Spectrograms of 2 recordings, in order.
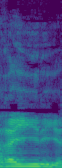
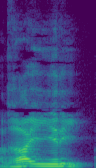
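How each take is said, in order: First: The first R is not emphatic, with an 'e' color. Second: The first R is moderately emphatic, with an 'a' color. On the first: "c'est pas reiri, ré, ok? Donc ré, c'est pas bon" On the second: "Soit vous l'emphatisez moyen, ça fait ra"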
